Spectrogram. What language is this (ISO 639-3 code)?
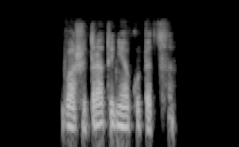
bel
